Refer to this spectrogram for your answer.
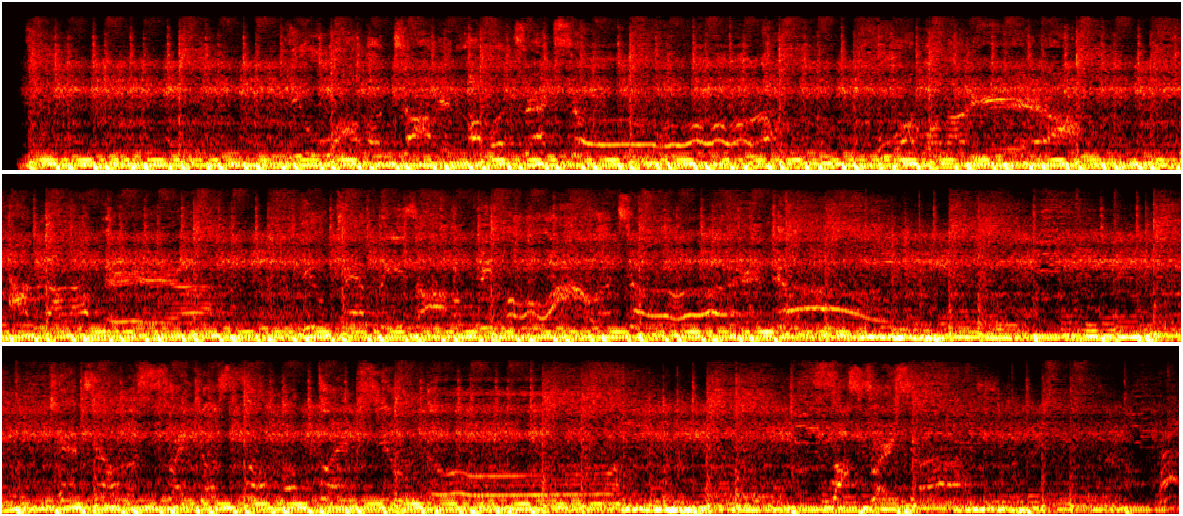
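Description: Loud, dense heavy metal plays throughout, with thick distorted guitars, pounding low end and harsh shouted vocals riding on top at a steady, unrelenting volume.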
